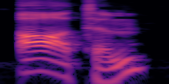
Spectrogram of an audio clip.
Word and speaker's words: autumn: Lalu A dan U, autumn. N-nya kita hilangkan.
